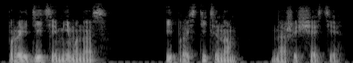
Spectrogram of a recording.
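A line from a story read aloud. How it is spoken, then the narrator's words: Quiet voice. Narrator (Russian): проговорил князь тихим голосом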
